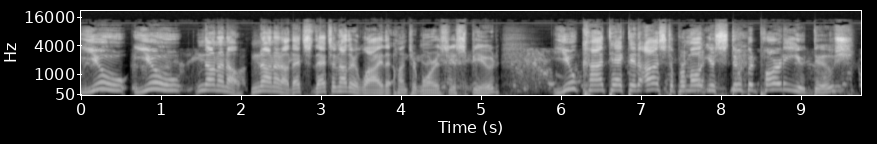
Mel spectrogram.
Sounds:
Speech

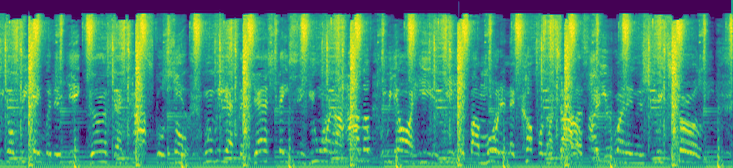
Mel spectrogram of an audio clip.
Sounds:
Music

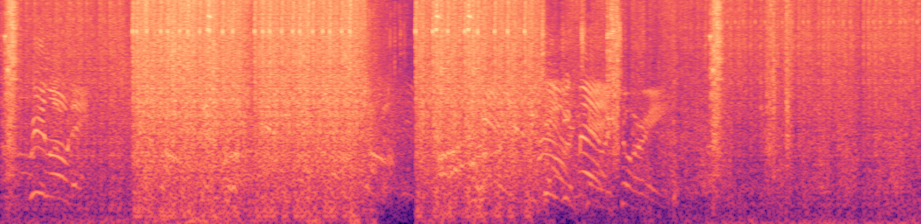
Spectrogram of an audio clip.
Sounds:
Speech

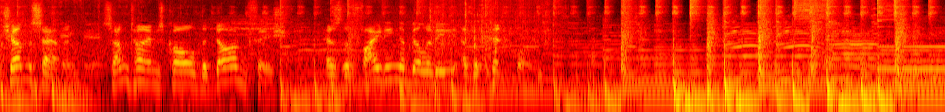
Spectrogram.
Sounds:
Music, Speech

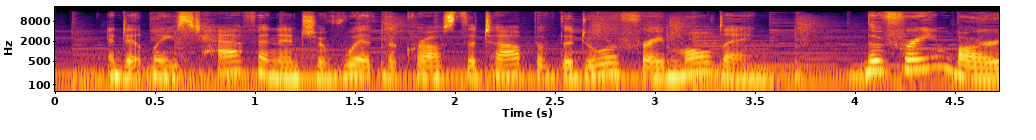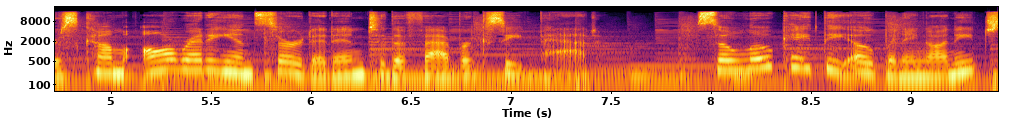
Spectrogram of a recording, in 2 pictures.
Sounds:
Speech, Music

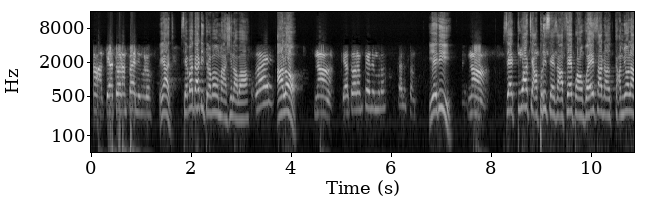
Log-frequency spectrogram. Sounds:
Speech

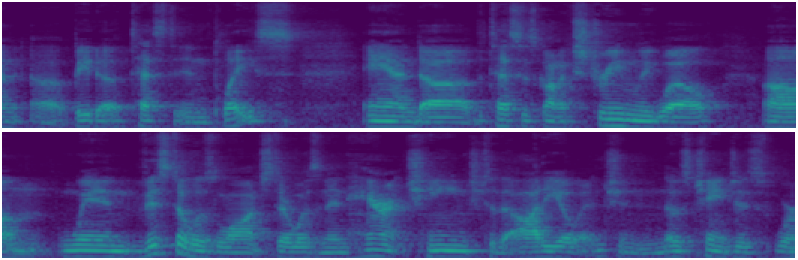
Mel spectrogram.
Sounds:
Speech

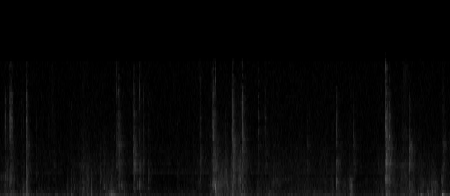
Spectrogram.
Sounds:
Tools

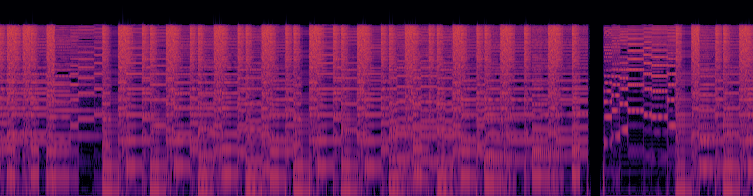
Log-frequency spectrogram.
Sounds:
Music, Video game music

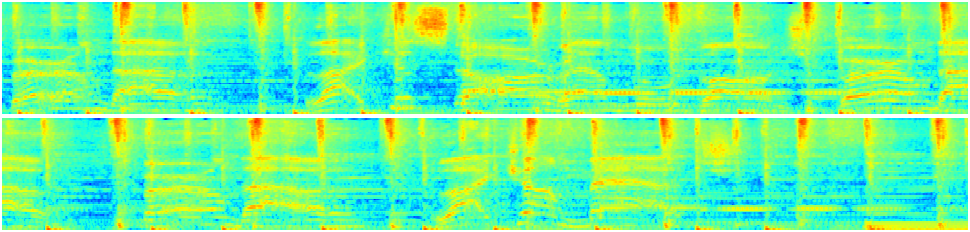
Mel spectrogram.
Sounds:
Rhythm and blues, Music

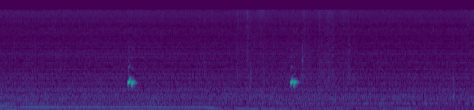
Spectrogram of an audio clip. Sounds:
chipmunk chirping

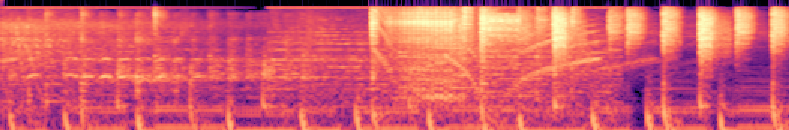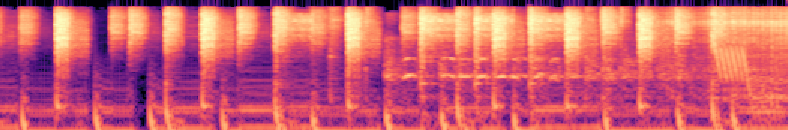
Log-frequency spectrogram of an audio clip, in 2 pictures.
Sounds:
Music

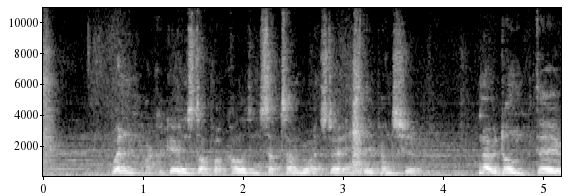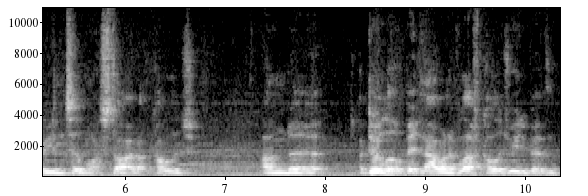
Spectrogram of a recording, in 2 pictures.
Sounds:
Speech

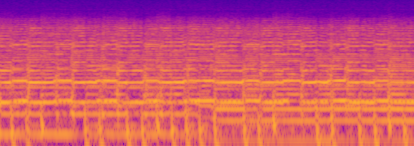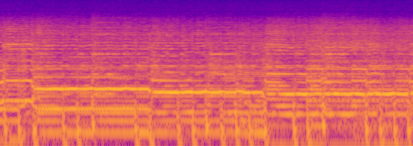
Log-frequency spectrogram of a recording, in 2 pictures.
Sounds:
Music

